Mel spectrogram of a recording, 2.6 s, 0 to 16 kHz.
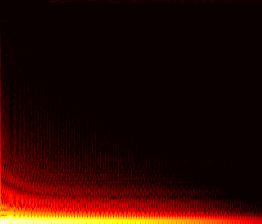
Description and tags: Vermona Kick 7
From the KICK Channel of the Vermona DRM 1 Analog Drum Synthesizer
